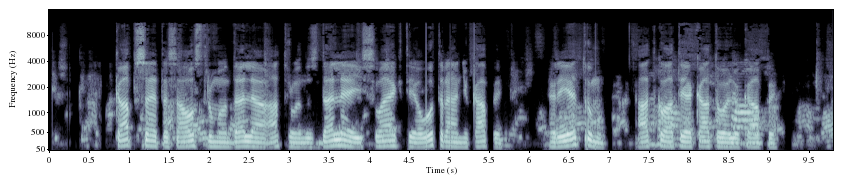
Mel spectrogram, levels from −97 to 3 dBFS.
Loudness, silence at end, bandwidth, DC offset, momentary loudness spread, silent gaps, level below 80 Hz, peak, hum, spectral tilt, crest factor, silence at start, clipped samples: -16 LUFS; 0 s; 11.5 kHz; under 0.1%; 16 LU; 9.24-9.28 s; -56 dBFS; 0 dBFS; none; -6 dB/octave; 16 dB; 0.05 s; under 0.1%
